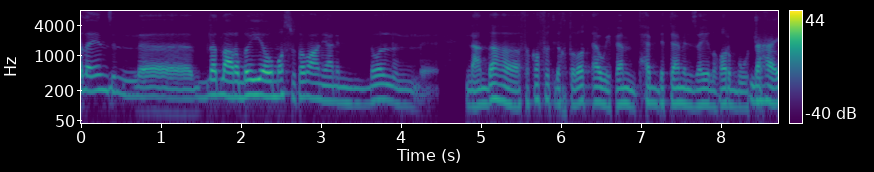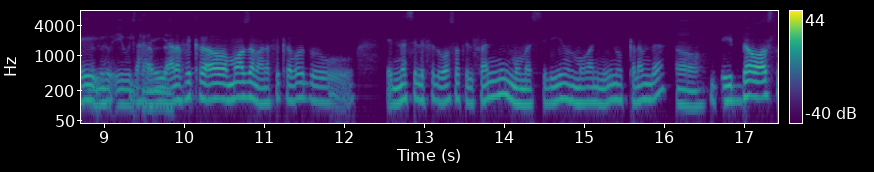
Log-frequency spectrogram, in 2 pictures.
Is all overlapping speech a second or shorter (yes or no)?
no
